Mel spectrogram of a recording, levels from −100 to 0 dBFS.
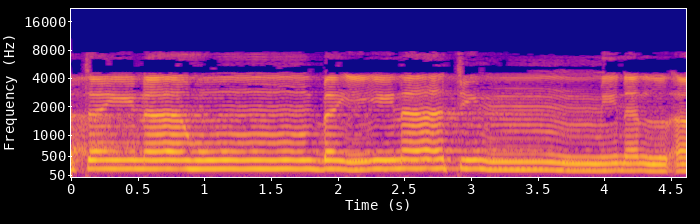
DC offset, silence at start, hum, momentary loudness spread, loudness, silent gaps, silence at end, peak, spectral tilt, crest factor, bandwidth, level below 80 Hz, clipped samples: under 0.1%; 0 s; none; 5 LU; -16 LUFS; none; 0 s; -2 dBFS; -6 dB/octave; 14 dB; 8 kHz; -60 dBFS; under 0.1%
